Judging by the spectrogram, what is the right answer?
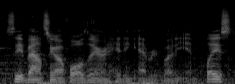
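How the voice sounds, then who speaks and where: A man's voice: low voice, lively intonation, racing, over loud music. Young man doing casual game commentary. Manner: informal, thinking aloud as he tests. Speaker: gaming video host.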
